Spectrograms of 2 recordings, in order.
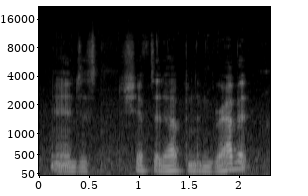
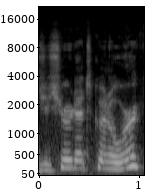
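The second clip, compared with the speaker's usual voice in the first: doubtful Newfie; 7 semitones higher, 4 dB louder than usual. Retold or imitated. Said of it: "He goes".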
